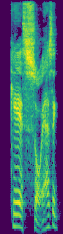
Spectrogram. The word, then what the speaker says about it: queso: You do not pronounce the U. You ignore the U and you pronounce the vowel that follows it. All right, this is important. So this word is queso.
